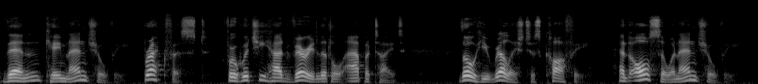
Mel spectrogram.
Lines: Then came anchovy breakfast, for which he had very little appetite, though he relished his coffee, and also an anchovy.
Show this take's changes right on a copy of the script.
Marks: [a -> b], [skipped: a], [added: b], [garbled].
Then came anchovy breakfast, for which he had very little appetite, though he relished his coffee, and also an anchovy.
